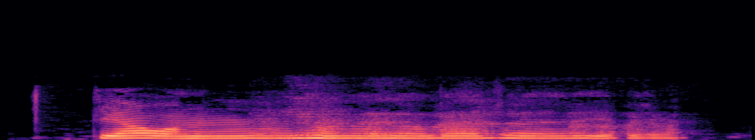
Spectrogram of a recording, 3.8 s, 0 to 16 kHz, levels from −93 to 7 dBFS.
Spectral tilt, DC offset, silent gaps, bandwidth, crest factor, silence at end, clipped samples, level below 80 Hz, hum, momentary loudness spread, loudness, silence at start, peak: -7.5 dB/octave; under 0.1%; none; 5.6 kHz; 16 dB; 0.35 s; under 0.1%; -66 dBFS; none; 10 LU; -17 LUFS; 0.5 s; -2 dBFS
